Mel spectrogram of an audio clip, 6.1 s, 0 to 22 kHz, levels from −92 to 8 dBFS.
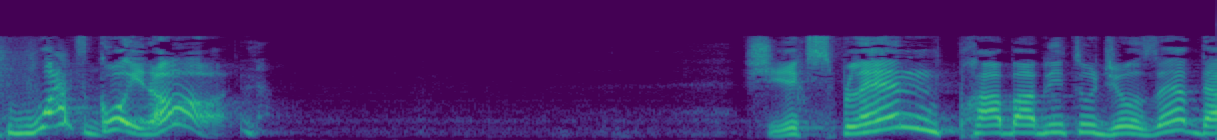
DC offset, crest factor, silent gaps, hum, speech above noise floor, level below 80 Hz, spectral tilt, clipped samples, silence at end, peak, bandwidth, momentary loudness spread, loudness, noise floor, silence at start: under 0.1%; 18 dB; none; none; 49 dB; -76 dBFS; -4.5 dB/octave; under 0.1%; 0 s; -8 dBFS; 8 kHz; 8 LU; -24 LUFS; -73 dBFS; 0 s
